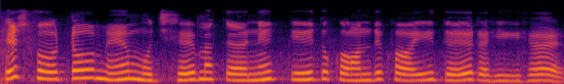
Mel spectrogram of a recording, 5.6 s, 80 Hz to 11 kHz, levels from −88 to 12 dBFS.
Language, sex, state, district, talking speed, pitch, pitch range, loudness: Hindi, female, Madhya Pradesh, Katni, 115 wpm, 255 Hz, 230-275 Hz, -16 LUFS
